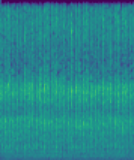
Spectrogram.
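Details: Mitsubishi Canter diesel truck after injection pump plunger replacement, first start: fast, steady clatter at idle with a slightly uneven pulse; plungers being adjusted one step at a time to get a stable idle. Rough idle.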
